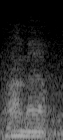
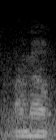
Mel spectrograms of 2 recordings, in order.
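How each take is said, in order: Both takes have the same delivery.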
